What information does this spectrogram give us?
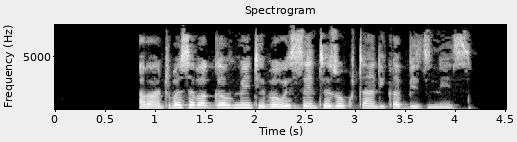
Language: Ganda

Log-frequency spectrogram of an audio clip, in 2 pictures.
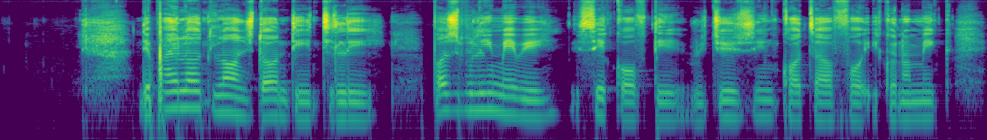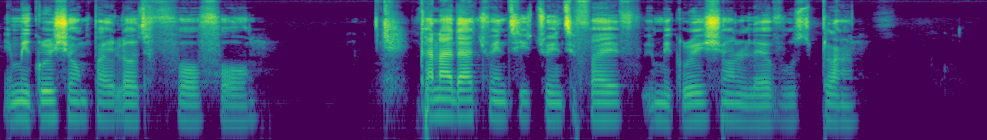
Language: Nigerian Pidgin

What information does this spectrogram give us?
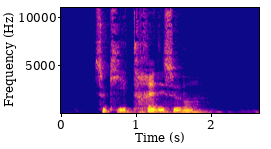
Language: French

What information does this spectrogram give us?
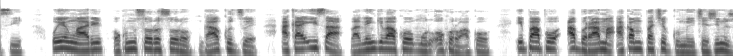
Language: Shona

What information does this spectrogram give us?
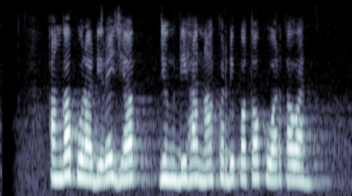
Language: Sundanese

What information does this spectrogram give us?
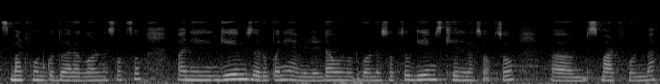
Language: Nepali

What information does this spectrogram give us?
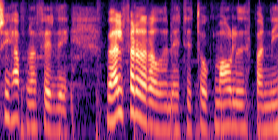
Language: Icelandic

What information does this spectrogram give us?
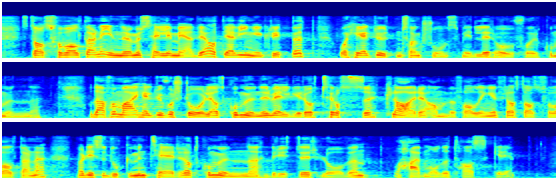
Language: Norwegian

